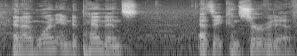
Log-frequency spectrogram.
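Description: With faint music in the background, a man talks at a fairly quick pace in a fairly high pitch. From northwestern Minnesota. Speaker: county commissioner, gubernatorial candidate; candidate. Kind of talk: candidate forum. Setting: stage with audience at state fair. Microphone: handheld.

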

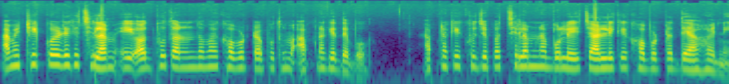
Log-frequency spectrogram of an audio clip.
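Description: Plain reading aloud, intonation kept fairly even

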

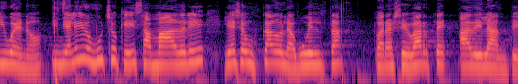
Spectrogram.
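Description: Her tone is bright and sharp. A woman with a high pitch speaks at a fairly slow pace. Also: ordinary pitch variation. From Uruguay. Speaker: TV host. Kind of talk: TV interview. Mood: warm, pleased. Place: studio.

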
